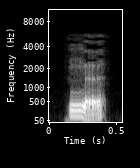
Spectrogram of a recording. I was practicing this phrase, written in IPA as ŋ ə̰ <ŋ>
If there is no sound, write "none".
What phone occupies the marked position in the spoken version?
none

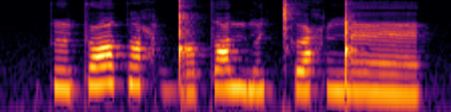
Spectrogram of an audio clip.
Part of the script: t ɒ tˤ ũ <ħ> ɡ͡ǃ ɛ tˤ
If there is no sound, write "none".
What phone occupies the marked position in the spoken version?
ħ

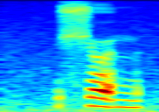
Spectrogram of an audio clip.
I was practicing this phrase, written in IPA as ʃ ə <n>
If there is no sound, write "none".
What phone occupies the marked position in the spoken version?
n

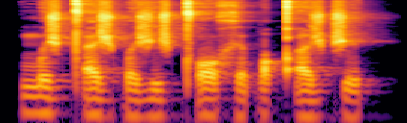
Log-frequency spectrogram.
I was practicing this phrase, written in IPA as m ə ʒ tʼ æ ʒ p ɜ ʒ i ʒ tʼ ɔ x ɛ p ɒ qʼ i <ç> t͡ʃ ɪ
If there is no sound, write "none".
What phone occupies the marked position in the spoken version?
ʒ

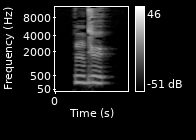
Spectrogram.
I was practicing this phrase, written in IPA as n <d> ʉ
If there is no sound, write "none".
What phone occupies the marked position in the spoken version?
d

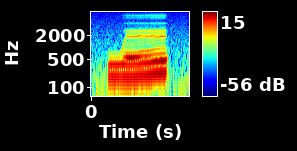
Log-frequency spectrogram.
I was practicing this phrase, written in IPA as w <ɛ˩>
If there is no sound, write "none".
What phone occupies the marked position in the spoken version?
ɛ˨˦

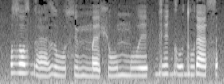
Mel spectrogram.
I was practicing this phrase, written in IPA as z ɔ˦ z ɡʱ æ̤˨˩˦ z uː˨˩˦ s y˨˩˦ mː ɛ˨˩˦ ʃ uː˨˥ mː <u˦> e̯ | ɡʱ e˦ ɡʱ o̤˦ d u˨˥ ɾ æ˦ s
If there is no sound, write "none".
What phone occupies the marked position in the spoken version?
u˦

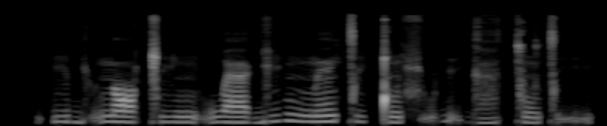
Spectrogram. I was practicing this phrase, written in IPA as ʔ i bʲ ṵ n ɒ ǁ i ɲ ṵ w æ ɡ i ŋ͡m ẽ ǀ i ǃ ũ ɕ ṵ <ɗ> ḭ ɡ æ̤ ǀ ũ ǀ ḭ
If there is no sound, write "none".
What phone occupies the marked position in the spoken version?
ɗ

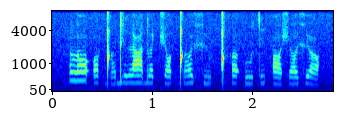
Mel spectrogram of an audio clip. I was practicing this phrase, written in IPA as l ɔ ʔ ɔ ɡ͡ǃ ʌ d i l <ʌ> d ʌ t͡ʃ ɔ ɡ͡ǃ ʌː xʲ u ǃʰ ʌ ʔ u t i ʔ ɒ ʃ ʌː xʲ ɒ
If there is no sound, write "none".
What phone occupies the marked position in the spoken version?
ɑ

